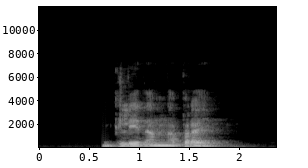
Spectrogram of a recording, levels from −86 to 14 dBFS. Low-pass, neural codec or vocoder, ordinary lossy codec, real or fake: 7.2 kHz; none; none; real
